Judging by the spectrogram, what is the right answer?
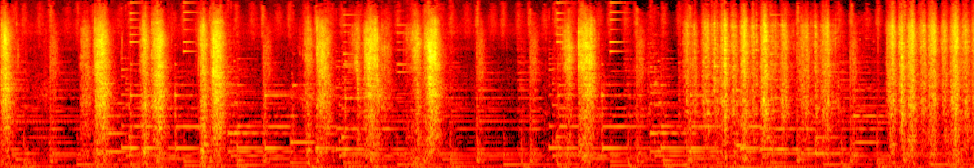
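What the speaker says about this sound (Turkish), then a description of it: "kabakları rendeleyip kapya biberi küçük küçük doğrayalım" A knife taps quickly and steadily on a cutting board, a close run of light chopping strokes dicing red peppers.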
